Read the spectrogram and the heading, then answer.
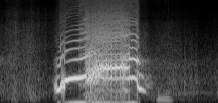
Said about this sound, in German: Ja, wir brüllen heute auch einfach so.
